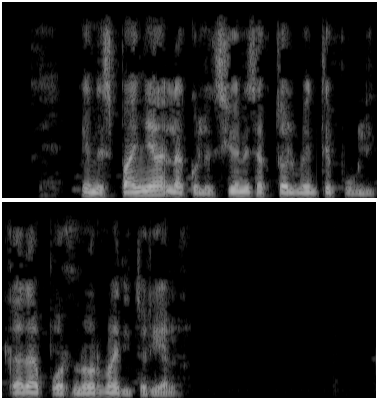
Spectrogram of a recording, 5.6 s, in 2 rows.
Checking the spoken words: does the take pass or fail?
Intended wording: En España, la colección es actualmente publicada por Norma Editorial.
pass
